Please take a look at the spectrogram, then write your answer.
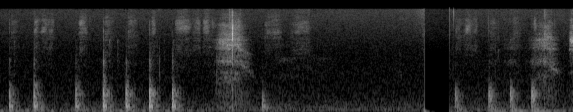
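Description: Marker or chalk strokes drawing a chemical structure for a lesson on reducing ketones and aldehydes, a quick run of short taps and scrapes, a brief pause, then more strokes, close, under faint whispered talk.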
